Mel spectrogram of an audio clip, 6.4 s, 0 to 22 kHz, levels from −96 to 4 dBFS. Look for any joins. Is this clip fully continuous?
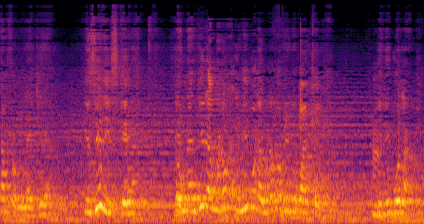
yes; 0 cuts

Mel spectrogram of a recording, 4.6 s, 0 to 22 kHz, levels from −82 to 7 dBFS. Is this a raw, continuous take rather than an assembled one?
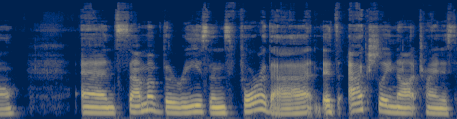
no; 1 cut; at 3.2 s

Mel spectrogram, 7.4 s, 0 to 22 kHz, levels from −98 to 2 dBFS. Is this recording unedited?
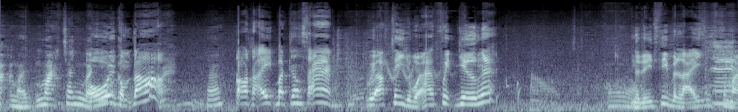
yes; 0 cuts

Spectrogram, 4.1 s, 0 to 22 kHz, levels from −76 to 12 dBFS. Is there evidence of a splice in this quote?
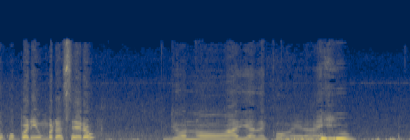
yes; 1 cut; at 1.5 s

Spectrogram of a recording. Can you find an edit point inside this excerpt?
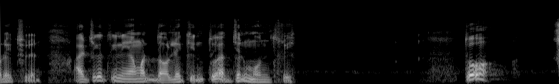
no; 0 cuts

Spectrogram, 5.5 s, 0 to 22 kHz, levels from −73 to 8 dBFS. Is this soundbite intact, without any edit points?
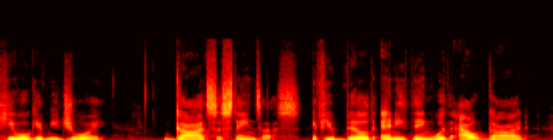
no; 1 cut; at 3.2 s

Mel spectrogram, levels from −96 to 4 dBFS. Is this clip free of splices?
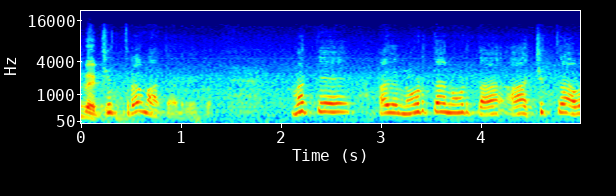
yes; 0 cuts

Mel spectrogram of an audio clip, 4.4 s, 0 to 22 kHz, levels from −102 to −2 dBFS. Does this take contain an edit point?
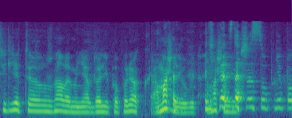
yes; 1 cut; at 2.2 s

